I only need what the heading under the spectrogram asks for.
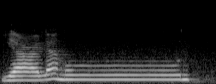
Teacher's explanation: کے اوپر آپ نے جھٹکا نہیں دینا، یا نہیں کہنا، یا آئین وسط حلق میں جا کے سٹاپ کر دیجیے گا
